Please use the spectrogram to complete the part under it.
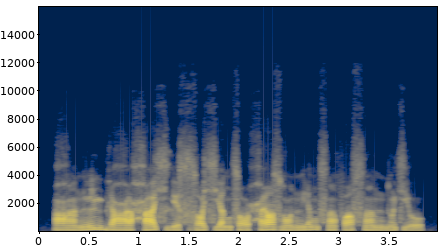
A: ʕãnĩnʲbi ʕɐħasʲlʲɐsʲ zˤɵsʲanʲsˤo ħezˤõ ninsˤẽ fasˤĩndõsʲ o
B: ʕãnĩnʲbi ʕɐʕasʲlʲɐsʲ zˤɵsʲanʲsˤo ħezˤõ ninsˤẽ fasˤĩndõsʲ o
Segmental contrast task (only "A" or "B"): A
